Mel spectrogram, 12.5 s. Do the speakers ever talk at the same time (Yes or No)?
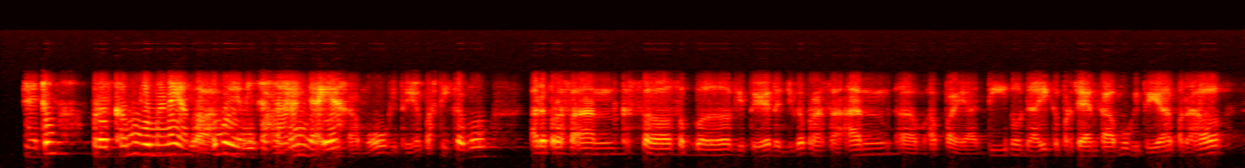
Yes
